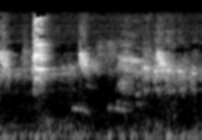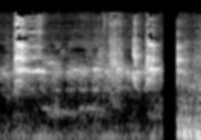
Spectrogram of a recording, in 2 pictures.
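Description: Faint, scattered chirps of small birds, a few short calls spread through.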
